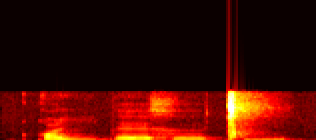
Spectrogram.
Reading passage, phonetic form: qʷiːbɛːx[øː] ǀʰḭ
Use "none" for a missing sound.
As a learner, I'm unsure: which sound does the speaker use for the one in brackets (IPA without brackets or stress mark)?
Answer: øː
